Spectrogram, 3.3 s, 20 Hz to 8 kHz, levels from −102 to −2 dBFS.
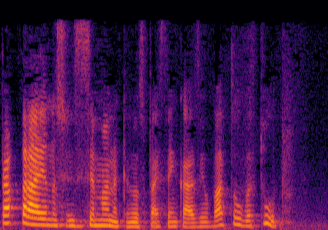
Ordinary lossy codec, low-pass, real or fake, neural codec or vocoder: MP3, 48 kbps; 7.2 kHz; fake; codec, 16 kHz, 1.1 kbps, Voila-Tokenizer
